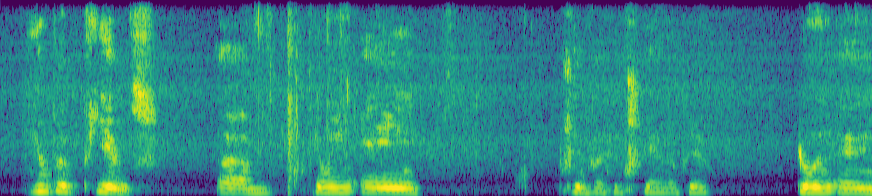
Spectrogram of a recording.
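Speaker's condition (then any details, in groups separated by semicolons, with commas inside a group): Cerebral palsy; from birth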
